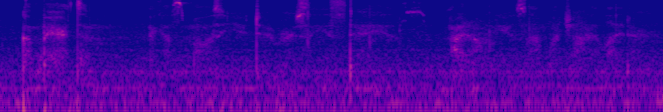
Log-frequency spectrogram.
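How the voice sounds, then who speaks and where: A woman whispers at a moderate pace, with big swings in loudness. Noticeable background noise sits behind her. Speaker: ASMR / beauty YouTuber. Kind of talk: ASMR whispered makeup tutorial. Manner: whispered, soft-spoken, relaxing.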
